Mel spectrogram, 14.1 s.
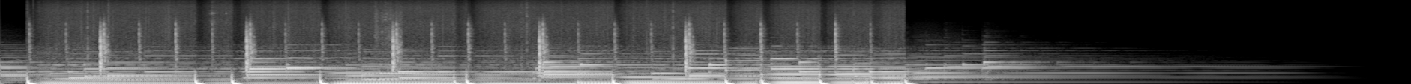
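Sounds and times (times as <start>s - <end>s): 
lofi hip hop: 0.3s - 9.2s.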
